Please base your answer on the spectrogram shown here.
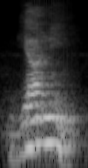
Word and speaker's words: ज्ञ: इसका उच्चारण क्या है सही उच्चारण है ज्ञ ज जिसमें स्वर नहीं है और ञ च वर्ग का पंचमाक्षर और च वर्ग का ही तीसरा व्यंजन ज तो ज में स्वर नहीं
